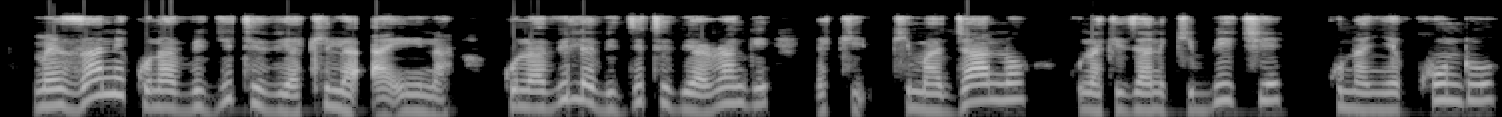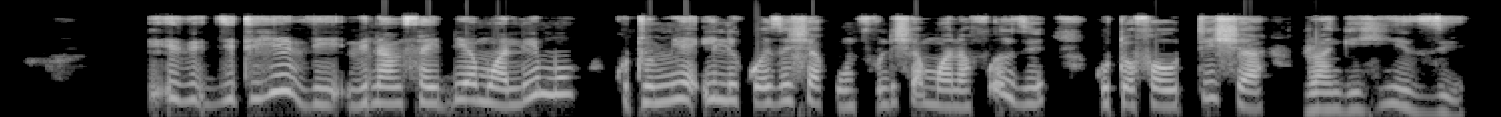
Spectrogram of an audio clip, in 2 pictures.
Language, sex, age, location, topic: Swahili, female, 25-35, Nairobi, education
